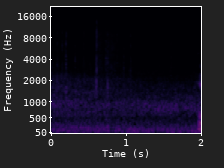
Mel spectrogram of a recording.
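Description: Faint crinkling of a sheet of wax paper being handled over a painted wooden deck, a few light rustles against a quiet background.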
